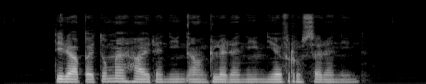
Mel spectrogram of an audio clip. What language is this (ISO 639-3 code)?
hye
